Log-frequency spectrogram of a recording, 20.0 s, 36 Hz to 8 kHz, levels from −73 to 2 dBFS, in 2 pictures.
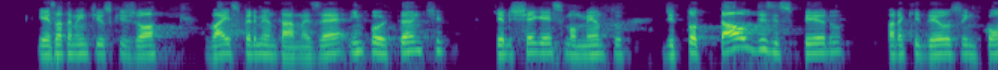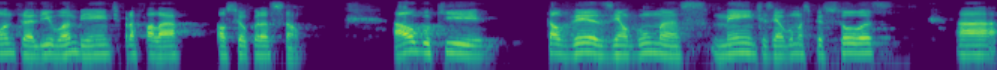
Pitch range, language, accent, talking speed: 125-155 Hz, English, Brazilian, 125 wpm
